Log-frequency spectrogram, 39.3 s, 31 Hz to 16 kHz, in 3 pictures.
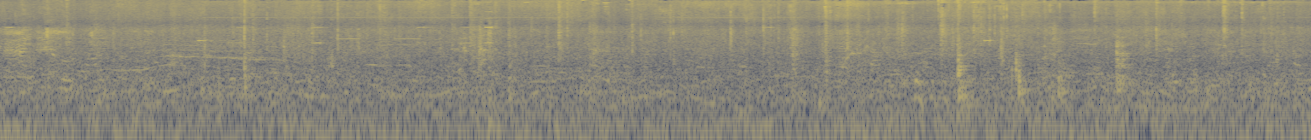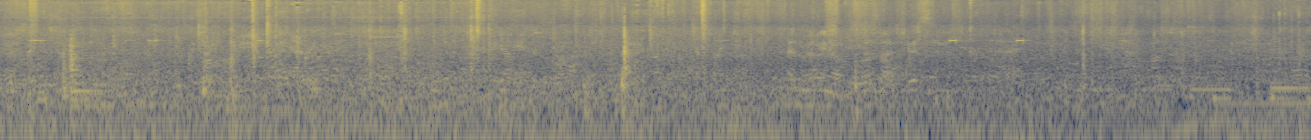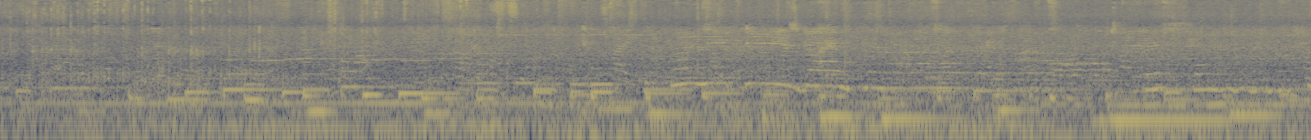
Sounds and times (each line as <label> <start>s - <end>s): Musik 25.0s - 39.3s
